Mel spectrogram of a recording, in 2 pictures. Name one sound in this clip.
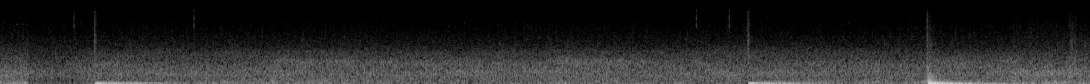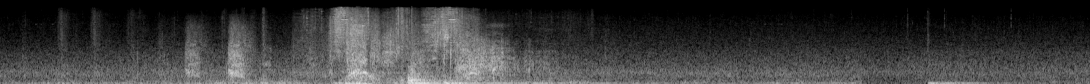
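A low whoosh sounds several times.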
